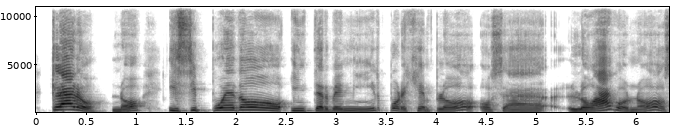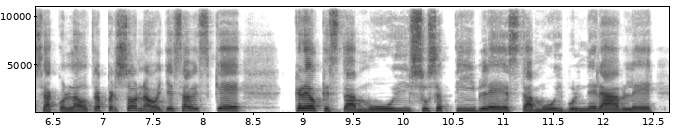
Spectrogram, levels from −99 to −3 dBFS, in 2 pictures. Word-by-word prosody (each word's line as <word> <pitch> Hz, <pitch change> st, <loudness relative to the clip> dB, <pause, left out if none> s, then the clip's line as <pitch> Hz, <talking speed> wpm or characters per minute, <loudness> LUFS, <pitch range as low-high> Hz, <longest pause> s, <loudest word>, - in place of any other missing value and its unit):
Claro, 295 Hz, 0 st, +8 dB
¿no? 170 Hz, +10 st, -2 dB, 0.2 s
Y 225 Hz, -2 st, -1 dB
si 245 Hz, +5 st, -1 dB
puedo 255 Hz, 0 st, +3 dB
intervenir, 200 Hz, 0 st, -2 dB
por 230 Hz, -1 st, -2 dB
ejemplo, 185 Hz, -, -3 dB
o 170 Hz, +1 st, -5 dB
sea, 155 Hz, -3 st, -6 dB, 0.2 s
lo 175 Hz, 0 st, +1 dB
hago, 190 Hz, -, +4 dB
¿no? 165 Hz, -, -2 dB
O -, -, -7 dB
sea, 170 Hz, -2 st, -5 dB
con 170 Hz, 0 st, -6 dB
la 165 Hz, 0 st, -1 dB
otra 200 Hz, +4 st, -4 dB
persona: 225 Hz, +3 st, -2 dB
"Oye, 190 Hz, +3 st, -3 dB
¿sabes 205 Hz, +1 st, -4 dB
qué? 200 Hz, -3 st, -1 dB, 0.5 s
creo 225 Hz, -1 st, +4 dB
que 210 Hz, -, -5 dB
está 180 Hz, 0 st, -1 dB
muy 200 Hz, +3 st, -3 dB
susceptible, 210 Hz, -2 st, -2 dB
está 180 Hz, -3 st, -3 dB
muy 195 Hz, +3 st, -3 dB
vulnerable, 185 Hz, -1 st, -2 dB
195 Hz, 140 wpm, -22 LUFS, 180-220 Hz, 0.5 s, Claro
